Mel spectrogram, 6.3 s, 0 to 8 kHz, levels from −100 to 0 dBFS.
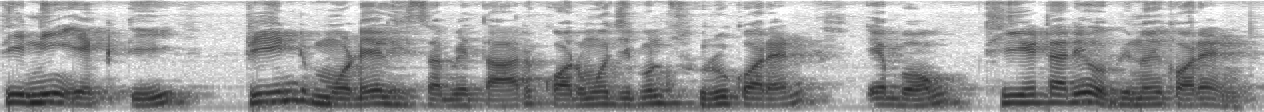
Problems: none marked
